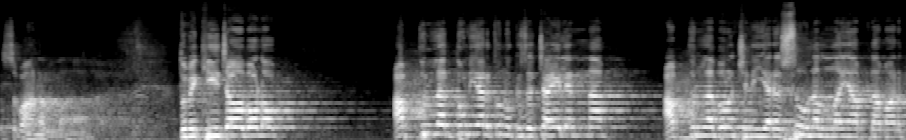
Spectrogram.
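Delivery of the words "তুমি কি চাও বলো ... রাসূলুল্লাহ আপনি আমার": high sermon chant; full-force preaching. Real, not acted. Preacher retelling Abdullah's request to the Prophet, impassioned preaching. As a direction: carry the dialogue on a high preaching tone.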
